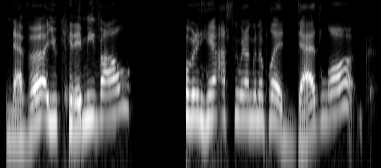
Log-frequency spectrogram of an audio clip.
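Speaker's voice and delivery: high, loud mock outrage. Streamer to viewer Val, loud high mock outrage. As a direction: act scandalised at the question.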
